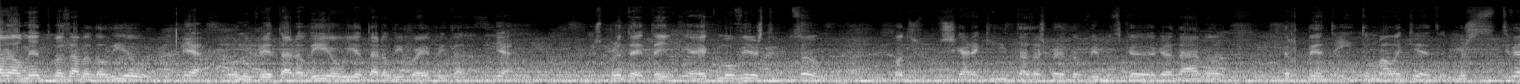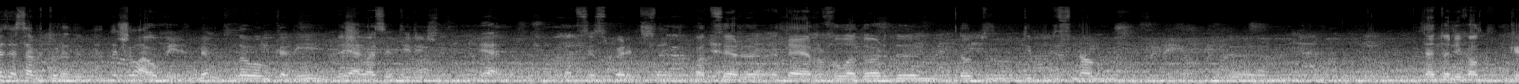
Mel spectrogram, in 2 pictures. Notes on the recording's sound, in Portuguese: Após o concerto na "Matinoise" em Braga, organizado pela "Cantigas do Poço". Entrevista gravada na "Matinoise" das Cantigas do Poço no Rockstar pub, em Braga.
